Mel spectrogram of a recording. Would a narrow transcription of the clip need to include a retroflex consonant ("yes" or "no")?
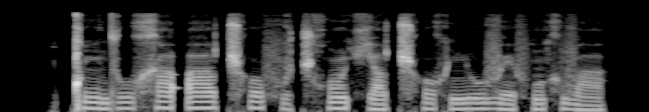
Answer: yes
